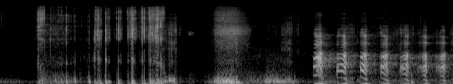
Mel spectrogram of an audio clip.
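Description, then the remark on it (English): Loud crunching of a crisp snack, Beaver Nuggets from a Bucky's gas station, being chewed, with a burst of rapid bites, a brief rustle, then a steady rhythmic run of crunchy chews right at the mic. “Chewing ASMR, dude.”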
